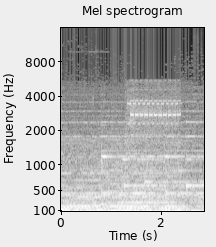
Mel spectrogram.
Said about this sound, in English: Mom, can you answer the phone, please?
